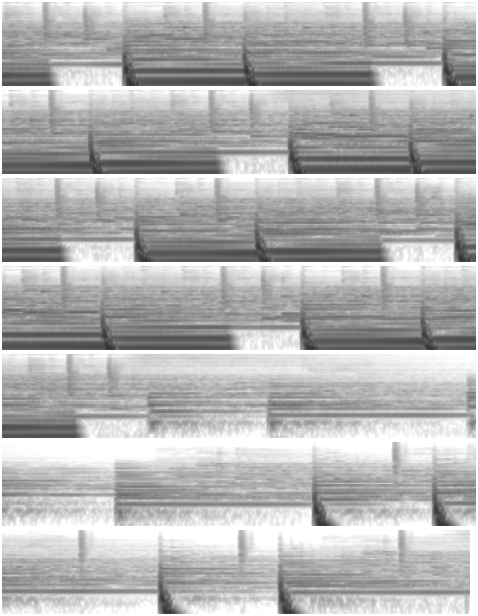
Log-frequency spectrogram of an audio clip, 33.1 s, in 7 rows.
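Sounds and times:
lo-fi chill beat: 0:00.0 - 0:20.6, 0:30.1 - 0:31.7.

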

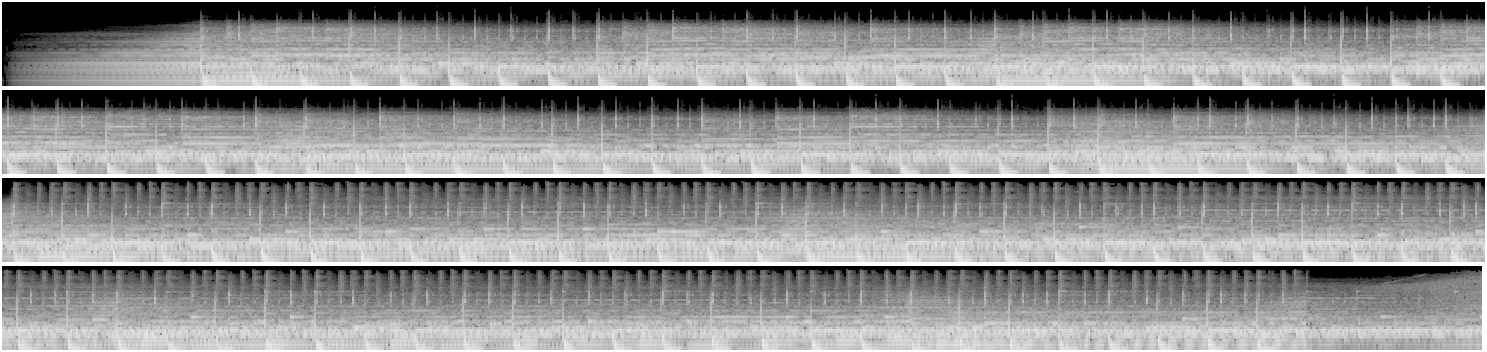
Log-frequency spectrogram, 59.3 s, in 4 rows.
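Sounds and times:
corporate music: 0:00.8 - 0:59.2.

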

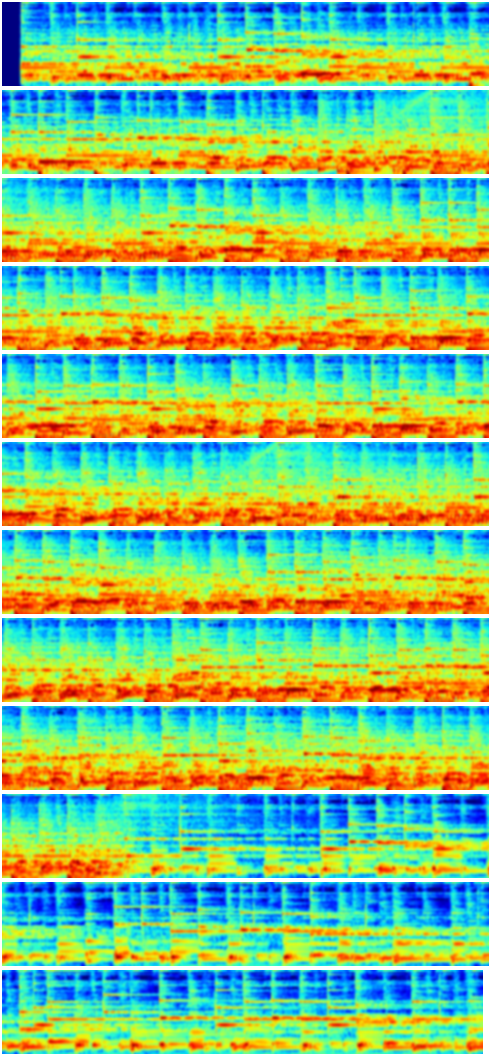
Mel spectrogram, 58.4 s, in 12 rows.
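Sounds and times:
christmas song: 0:00.2 - 0:58.3.

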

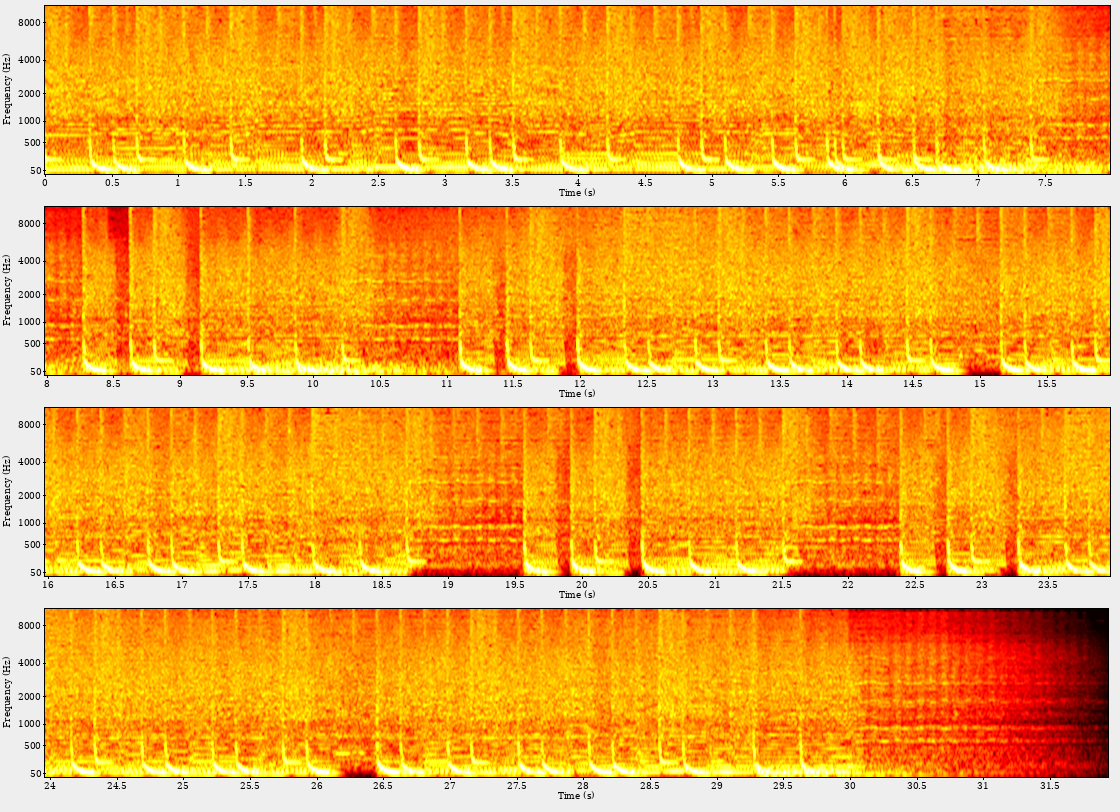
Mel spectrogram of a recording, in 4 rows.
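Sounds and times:
drum and bass rock music: 0:00.0 - 0:31.2.

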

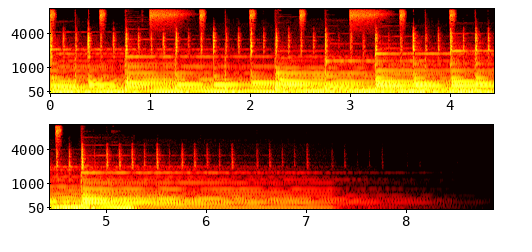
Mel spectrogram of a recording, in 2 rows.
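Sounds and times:
calm beat: 0:00.0 - 0:06.4.

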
